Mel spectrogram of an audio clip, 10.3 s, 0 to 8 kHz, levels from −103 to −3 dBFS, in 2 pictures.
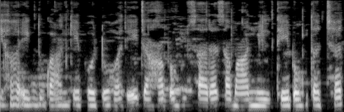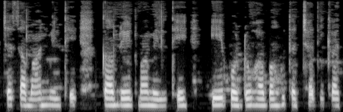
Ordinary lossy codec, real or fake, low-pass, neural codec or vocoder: none; real; none; none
